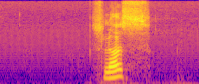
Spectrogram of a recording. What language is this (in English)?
Swedish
